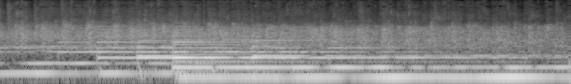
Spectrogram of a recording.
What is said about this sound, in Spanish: Todas ustedes han sido mujeres valientes que escogieron por la vida y hoy las honramos. Den un aplauso a esas madres, por favor.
